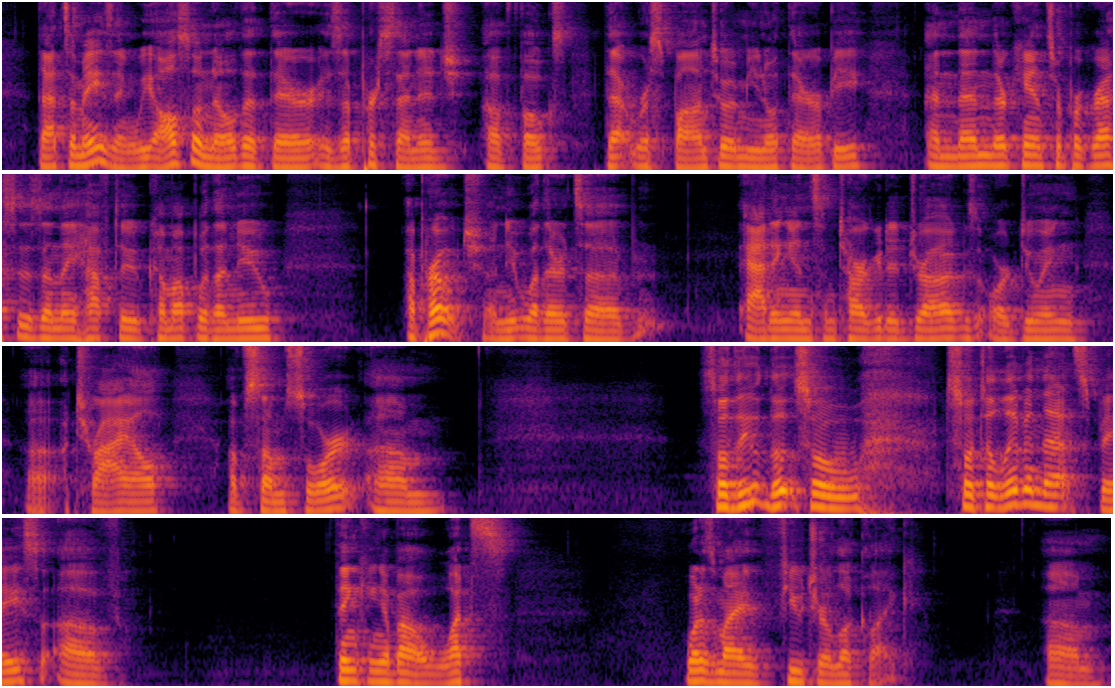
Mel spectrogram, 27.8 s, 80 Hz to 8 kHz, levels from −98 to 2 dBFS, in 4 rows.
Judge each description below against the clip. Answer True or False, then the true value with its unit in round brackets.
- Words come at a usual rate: True (155 wpm)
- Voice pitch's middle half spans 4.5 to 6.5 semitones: False (2.5 semitones)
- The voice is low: True (120 Hz)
